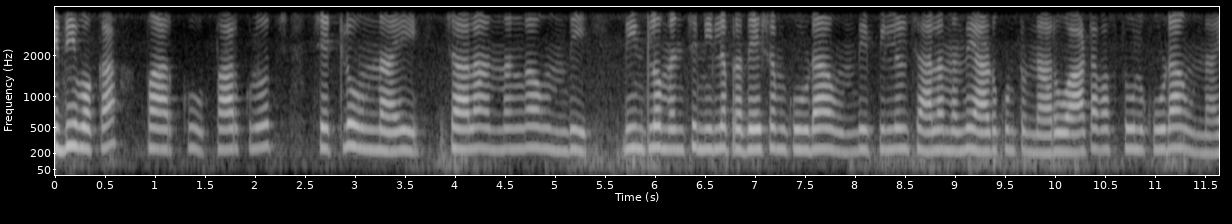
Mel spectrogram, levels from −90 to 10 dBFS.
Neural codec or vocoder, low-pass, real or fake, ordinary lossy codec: none; 3.6 kHz; real; none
